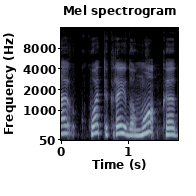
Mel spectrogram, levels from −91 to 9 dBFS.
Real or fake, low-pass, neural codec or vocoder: real; 14.4 kHz; none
